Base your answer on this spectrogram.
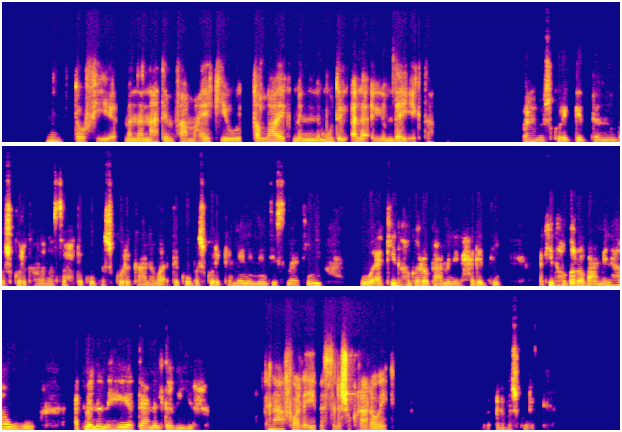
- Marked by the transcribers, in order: in English: "mood"; tapping; other noise
- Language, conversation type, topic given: Arabic, advice, إزاي أتعامل مع قلقي لما بفكر أستكشف أماكن جديدة؟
